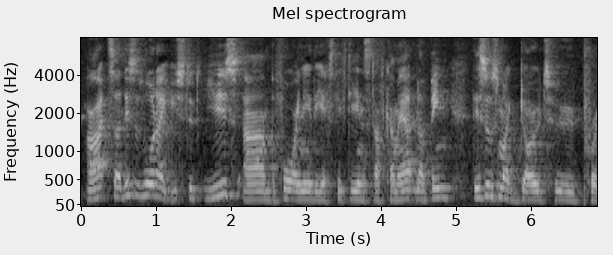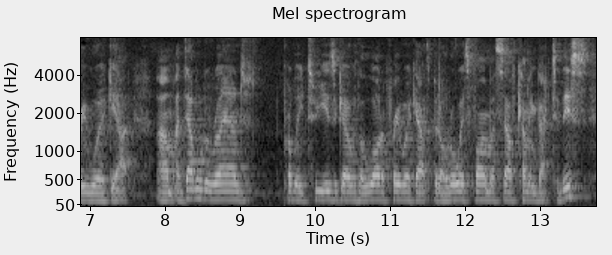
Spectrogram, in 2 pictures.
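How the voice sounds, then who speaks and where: A man with a slightly hoarse voice, talking casually to the camera as a fitness vlogger, rambling with lots of fillers. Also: a little high, steady tone, fairly quick, darkish tone, roomy sound. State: hoarse from illness.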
